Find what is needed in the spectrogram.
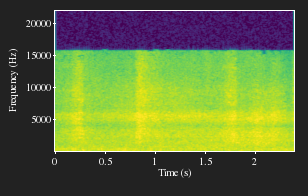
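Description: Scoop shovel digging into shelled corn inside a steel grain bin and throwing it. The kernels slide and rattle in short hissing rushes about once a second, over a steady hiss.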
